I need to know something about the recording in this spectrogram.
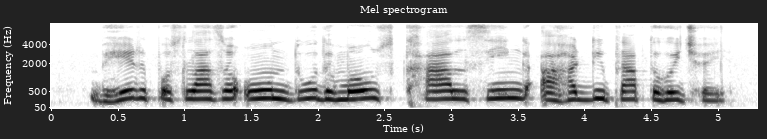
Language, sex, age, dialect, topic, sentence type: Maithili, male, 18-24, Southern/Standard, agriculture, statement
